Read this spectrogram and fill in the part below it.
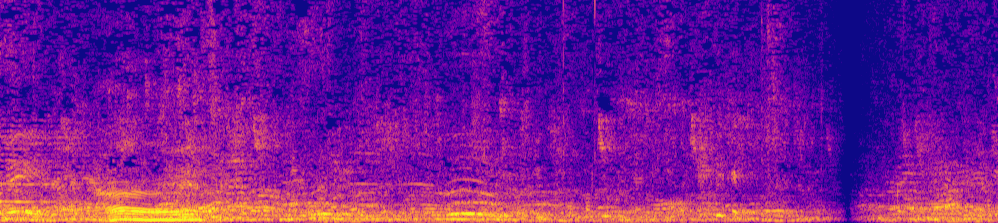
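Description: Many young voices chatter and call out at once in a crowd close by.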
